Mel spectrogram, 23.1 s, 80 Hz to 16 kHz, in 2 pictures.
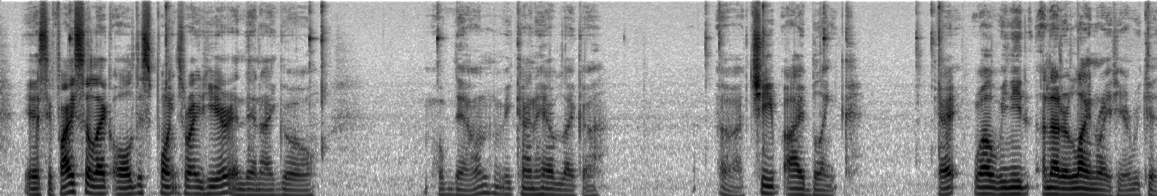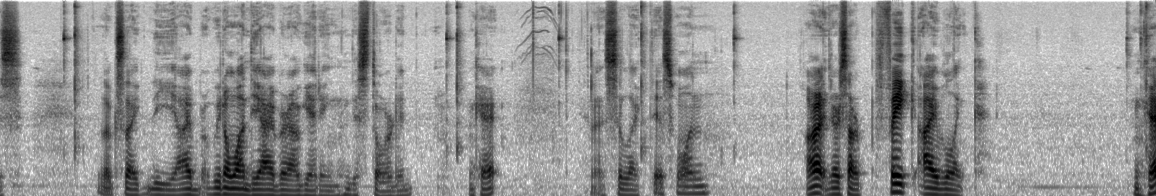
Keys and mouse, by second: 1.6 click, 1.6 1, 3.2 click, 4.6-11.7 drag, 11.7 ctrl+r, 17.4 click, 18.9-23.1 drag.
